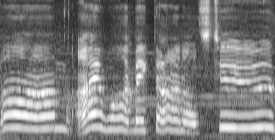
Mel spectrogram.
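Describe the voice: A put-on character voice, female-sounding and high-pitched, over clear music in the background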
